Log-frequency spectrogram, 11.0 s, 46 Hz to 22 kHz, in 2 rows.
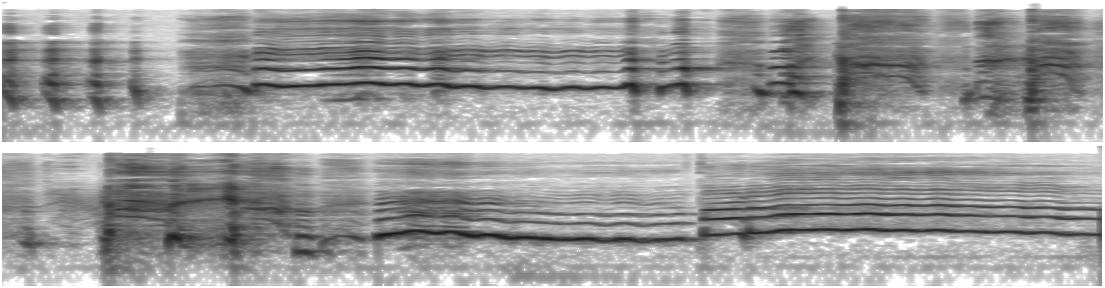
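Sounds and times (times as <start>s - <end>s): person humming: 1.2s - 3.4s, 5.7s - 11.0s.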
